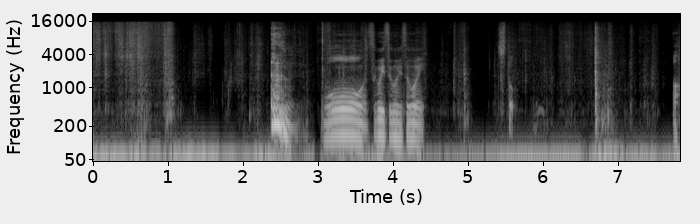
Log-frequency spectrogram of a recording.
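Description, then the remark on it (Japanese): The cardboard box and packaging of a just-delivered parcel being torn and crinkled open in several bursts of rough, papery noise, with an excited voice exclaiming in the middle. “本当に今届いたばっかりなんで、段ボールから開けてもいないんですよね。”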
